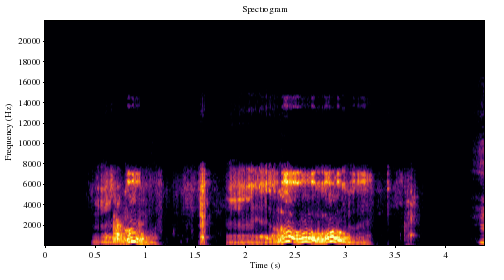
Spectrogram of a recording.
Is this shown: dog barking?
yes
